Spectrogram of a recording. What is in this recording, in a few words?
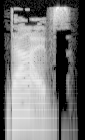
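"dives", British English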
